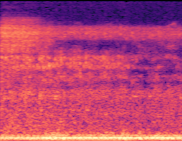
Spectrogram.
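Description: A car engine idling: a low, steady rumble.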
